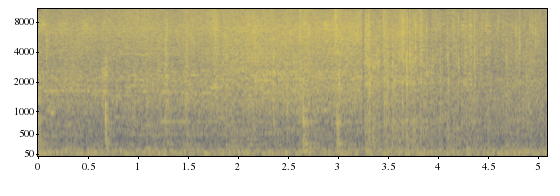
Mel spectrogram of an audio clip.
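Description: Minced chicken sizzling steadily in a frying pan, with a few strokes of a spatula stirring and scraping it in the first part.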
